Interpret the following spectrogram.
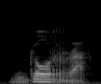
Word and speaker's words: gorra: And if you can roll your R's, when you see a double R in a Spanish word, it's an invitation to R, gorra.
